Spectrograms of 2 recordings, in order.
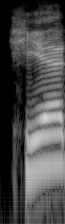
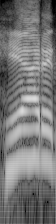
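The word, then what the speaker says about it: here: expression ব্যবহার করবেন ইয়েস হিয়ার ইট is sure হেয়ার ইউ আর ইয়েস হিয়ার ইউ গো এখন এই হেয়ারের উচ্চারণটা এটা হচ্ছে আমরা নরমালি আমাদের ইয়েতে বলি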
